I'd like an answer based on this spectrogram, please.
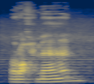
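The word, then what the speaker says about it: رحمن: And I want you to try to pronounce the ra with a little bit of exaggeration.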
